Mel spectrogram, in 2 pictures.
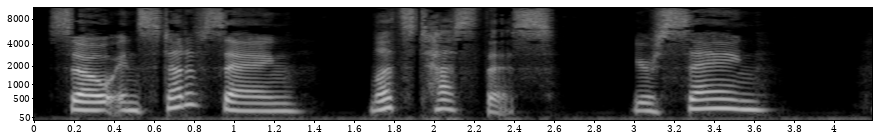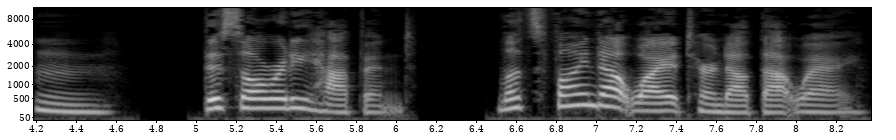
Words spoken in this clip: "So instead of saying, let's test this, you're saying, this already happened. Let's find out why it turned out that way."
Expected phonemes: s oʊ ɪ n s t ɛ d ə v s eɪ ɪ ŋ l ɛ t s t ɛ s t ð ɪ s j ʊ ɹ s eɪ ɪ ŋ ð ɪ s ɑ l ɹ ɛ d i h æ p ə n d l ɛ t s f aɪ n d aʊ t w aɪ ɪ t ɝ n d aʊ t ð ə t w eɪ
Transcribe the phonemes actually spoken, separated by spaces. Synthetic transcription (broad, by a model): s oʊ ɪ n s t ɛ d ə v s eɪ ɪ ŋ l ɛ t s t ɛ s t ð ɪ s j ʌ ɹ s eɪ ɪ ŋ ð ɪ s l ɹ ɛ d i h æ p ə n d l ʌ t s f aɪ n d aʊ t w aɪ ɪ t ɝ n d aʊ t ð ə t w eɪ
